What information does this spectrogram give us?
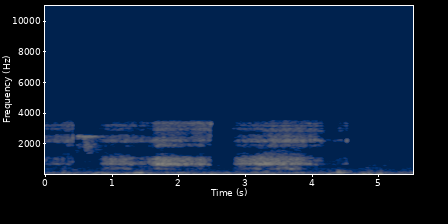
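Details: Two long, grating begging calls from three-week-old cockatiel chicks, each rasping buzz lasting about one and a half seconds, opening with a brief thin whistle, over a steady low household hum.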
